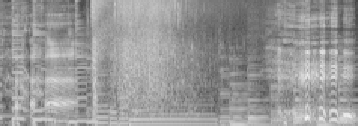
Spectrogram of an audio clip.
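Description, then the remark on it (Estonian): A loud splash of someone falling into water while fishing bursts in after a second and churns for about two seconds, with sustained musical tones and voices around it. “Läksin vist hoogu ja kukkusin vette , enam õnge ei saanudki kätte , sai plehku kala ülisuur .”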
